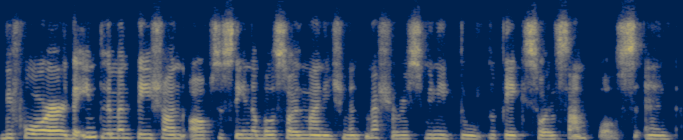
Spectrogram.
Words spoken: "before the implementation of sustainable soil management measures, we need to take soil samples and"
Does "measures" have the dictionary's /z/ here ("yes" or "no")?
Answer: no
